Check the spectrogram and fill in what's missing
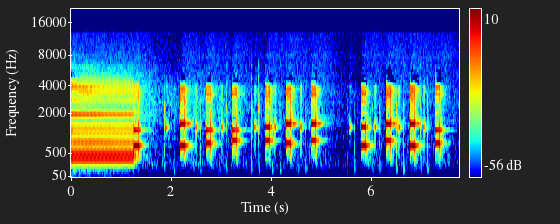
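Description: A steady dial tone cuts off, then a quick run of touch-tone keypad beeps, short evenly spaced pairs with a brief pause midway, clear and close.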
